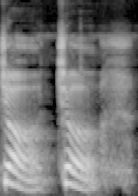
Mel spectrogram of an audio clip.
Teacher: कर रहे तो देखिए तालू से आ रहा है च च जीभ को जीभ को हम तालू से स्पर्श कर रहे हैं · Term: च वर्ग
